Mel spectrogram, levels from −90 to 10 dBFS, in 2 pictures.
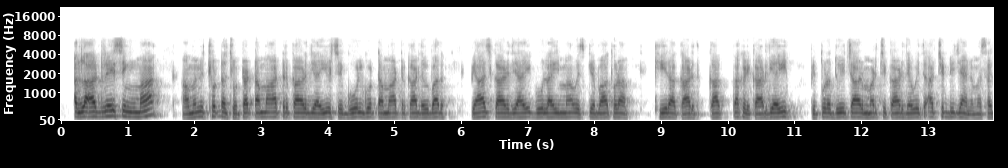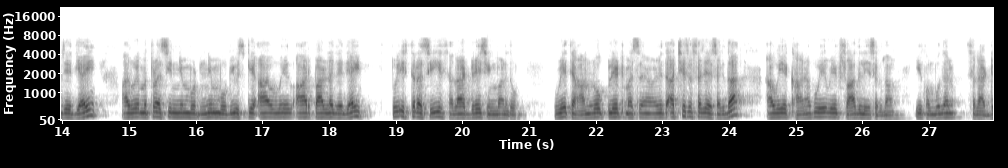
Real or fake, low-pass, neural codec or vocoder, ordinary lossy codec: fake; 7.2 kHz; codec, 16 kHz, 4.8 kbps, FACodec; AAC, 48 kbps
